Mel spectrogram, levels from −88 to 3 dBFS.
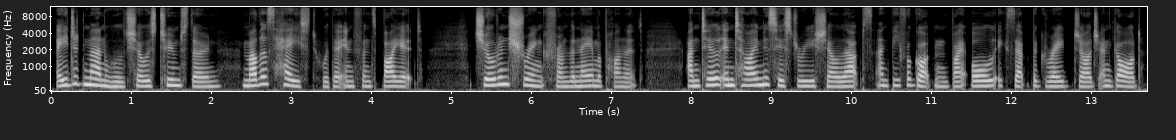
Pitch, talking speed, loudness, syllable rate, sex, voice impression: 215 Hz, 165 wpm, -19 LUFS, 4.5 syllables/s, female, very feminine, young, very thin, slightly relaxed, slightly weak, bright, soft, clear, fluent, cute, intellectual, very refreshing, sincere, very calm, very friendly, very reassuring, slightly unique, elegant, slightly wild, sweet, lively, kind, slightly modest, light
